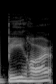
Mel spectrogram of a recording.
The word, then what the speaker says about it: Behar: Behar, I hope I pronounced your last name correctly. Yeah, that's right.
